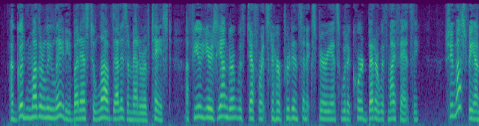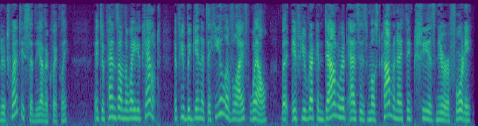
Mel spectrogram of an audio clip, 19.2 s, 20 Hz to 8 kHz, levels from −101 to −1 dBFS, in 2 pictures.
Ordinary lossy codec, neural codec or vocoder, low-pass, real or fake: MP3, 64 kbps; none; 7.2 kHz; real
